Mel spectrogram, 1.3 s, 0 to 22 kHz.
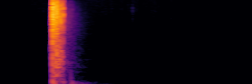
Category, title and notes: Sound effects > Objects / House appliances
Stumping soda can crush 6
Subject : Stumping a soda-can flat. They were the tall 33cl cola kind. Date YMD : 2025 July 20 Location : Albi 81000 Tarn Occitanie France. Sennheiser MKE600 P48, no filter. Weather : Processing : Trimmed in Audacity. Notes : Recorded in my basement.
33cl, 33cl-tall, aluminium, aluminium-can, Can, compacting, crumple, crushing, empty, fast, fast-crush, flat, FR-AV2, metal, metallic, MKE600, Sennheiser, Soda, Soda-can, Sodacan, stepping, stomp, Stump, Stumping, tall, Tascam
